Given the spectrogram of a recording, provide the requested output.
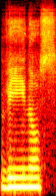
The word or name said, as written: výnos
